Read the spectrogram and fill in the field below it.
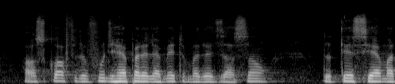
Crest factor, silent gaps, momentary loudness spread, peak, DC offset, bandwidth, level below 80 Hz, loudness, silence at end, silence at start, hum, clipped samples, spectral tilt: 18 dB; none; 11 LU; -6 dBFS; under 0.1%; 10.5 kHz; -58 dBFS; -24 LUFS; 0 s; 0.25 s; none; under 0.1%; -7 dB/octave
